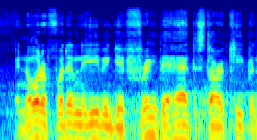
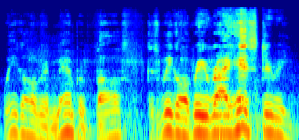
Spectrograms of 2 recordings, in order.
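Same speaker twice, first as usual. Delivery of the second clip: louder, a sly taunting hijacker voice, building to a threat; mocking hijacker; 3 semitones higher, 6 dB louder than usual. The hijacker sneers back at the welcomers, louder mock threat. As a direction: sneer it like the hijacker promising revenge. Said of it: "They said".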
